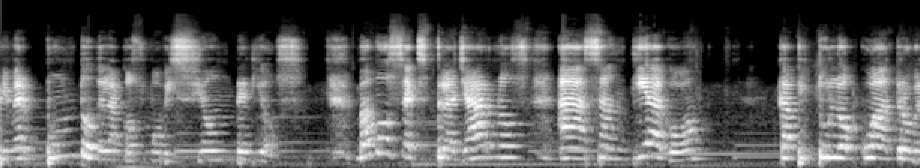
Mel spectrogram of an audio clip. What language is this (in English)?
Spanish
